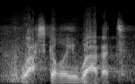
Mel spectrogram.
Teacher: where he can't pronounce R's, pronounces R's as W's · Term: rhoticism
